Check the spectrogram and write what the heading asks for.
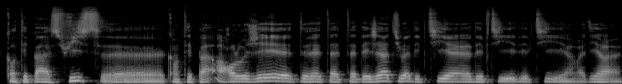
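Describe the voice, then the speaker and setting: A man's voice: medium pitch, steady tone, normal speed, gravelly, darkish tone. A man in his fifties from France, chatting casually in an interview as a watch brand founder, rambling with many fillers and restarts. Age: 50s.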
